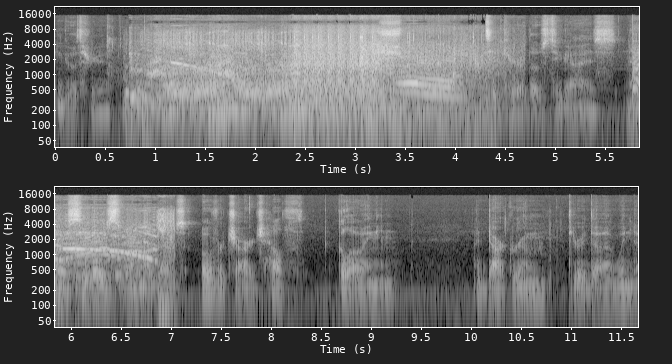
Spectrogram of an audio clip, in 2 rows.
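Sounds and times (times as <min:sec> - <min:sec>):
speech: 0:00.0 - 0:02.7, 0:03.4 - 0:09.4, 0:10.0 - 0:11.6
rapid gunfire in a video game: 0:00.7 - 0:04.7.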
